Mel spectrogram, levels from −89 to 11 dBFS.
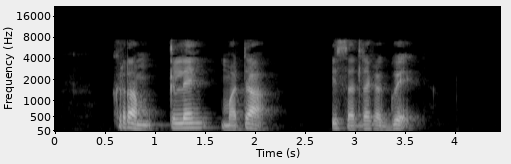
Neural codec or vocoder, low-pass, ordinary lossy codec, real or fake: none; 7.2 kHz; AAC, 64 kbps; real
